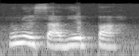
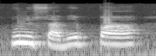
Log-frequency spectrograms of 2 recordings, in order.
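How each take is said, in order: Both takes have the same delivery.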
